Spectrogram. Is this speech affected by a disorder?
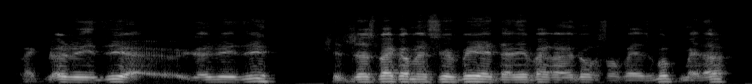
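Yes: neonatal cerebral palsy; neonatal onset.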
